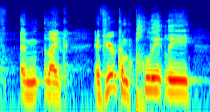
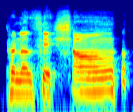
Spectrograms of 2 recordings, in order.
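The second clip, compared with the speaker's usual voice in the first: put-on Cajun accent, higher and louder. Repeating a word while others comment, in Adam Sandler's Cajun Man voice. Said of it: "You're doing the Adam Sandler, Cajun man".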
